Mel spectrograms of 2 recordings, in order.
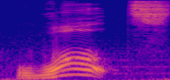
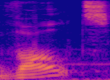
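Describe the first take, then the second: First: The name begins with a W sound. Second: The name begins with a V sound. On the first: The speaker calls it right. "The V is a W" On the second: The speaker calls it wrong. "I've been pronouncing his name incorrectly"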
